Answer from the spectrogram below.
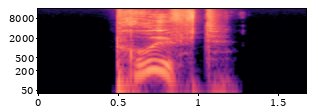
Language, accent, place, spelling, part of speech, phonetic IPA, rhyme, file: German, Germany, Berlin, prüft, verb, [pʁyːft], -yːft, De-prüft.ogg
- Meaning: inflection of prüfen: 1. third-person singular present 2. second-person plural present 3. plural imperative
